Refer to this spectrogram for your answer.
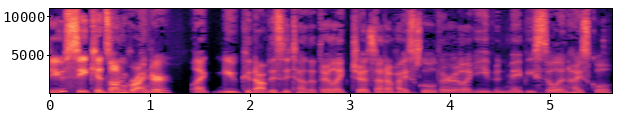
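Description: At a fairly quick pace with hardly any pauses, a woman with a very deep, low pitch speaks with lively intonation, in a very clean recording with a silent background and a dry, close sound with no echo. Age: 20s. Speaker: podcast co-host. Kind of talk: casual chat.

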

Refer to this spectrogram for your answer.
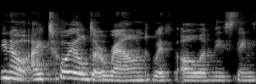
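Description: Speaking with an American accent, a woman has a medium pitch and vocal fry. Her pace is moderate and her pitch variation ordinary. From Chicago. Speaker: investment fund CEO. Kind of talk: casual interview.

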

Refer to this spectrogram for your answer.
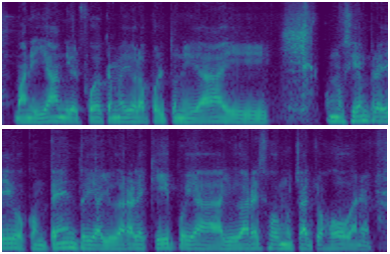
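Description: At a moderate pace, the talking comes out in a monotone, flat intonation. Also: man. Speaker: baseball player. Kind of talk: press conference.

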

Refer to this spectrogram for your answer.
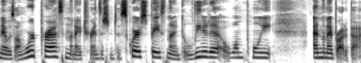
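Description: Noticeable background noise sits behind this woman. She has a fairly high pitch and an American accent. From New Jersey, US. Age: 20s. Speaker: podcast host, blogger. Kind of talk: casual solo monologue. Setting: home recording in bedroom. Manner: free-flowing, many fillers.

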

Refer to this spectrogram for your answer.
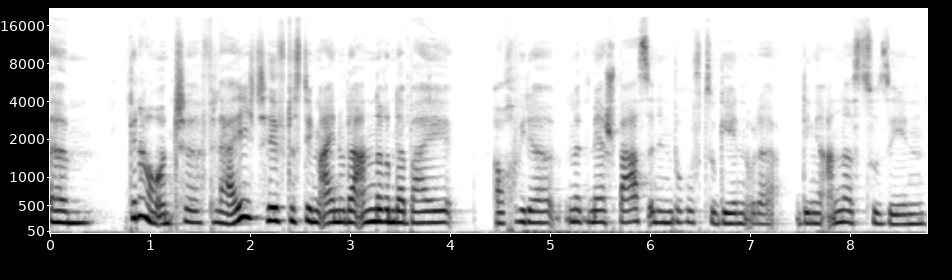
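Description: This woman talks at a moderate pace with a medium pitch and fairly even intonation. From Bavaria, Germany. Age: 30s. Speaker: hairdresser and podcast host. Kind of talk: solo podcast monologue.

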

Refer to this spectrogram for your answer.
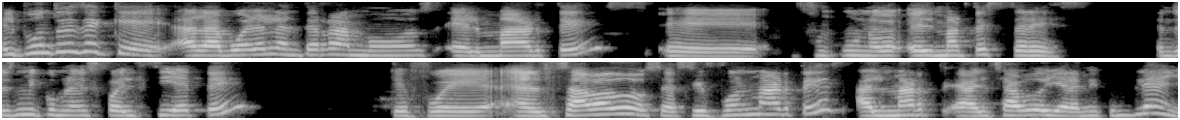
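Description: A woman speaks at a high pitch with a Mexican accent. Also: ordinary pitch variation, moderate pace. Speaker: podcast co-host. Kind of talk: casual chat. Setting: video call.

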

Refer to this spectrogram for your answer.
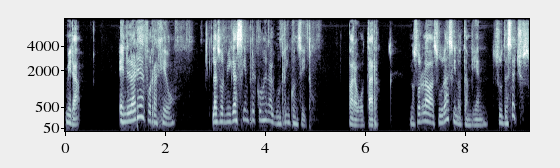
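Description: A man's bright, sharp voice with very wide pitch swings, a moderate pace and long, frequent pauses. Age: 40s. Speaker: ant keeper and YouTube creator. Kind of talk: interview. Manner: halting, with repetitions.

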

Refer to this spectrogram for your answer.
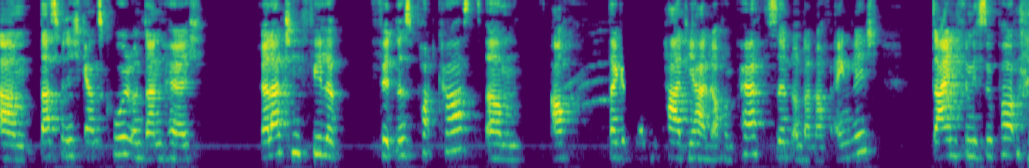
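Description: Pitched fairly high, a woman speaks at a moderate pace in a bright, sharp tone, with ordinary pitch variation, big swings in loudness and long, frequent pauses. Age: 20s. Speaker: personal trainer and business founder. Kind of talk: casual interview.

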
